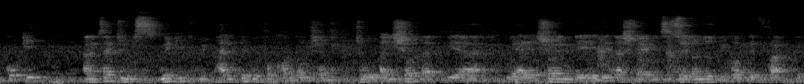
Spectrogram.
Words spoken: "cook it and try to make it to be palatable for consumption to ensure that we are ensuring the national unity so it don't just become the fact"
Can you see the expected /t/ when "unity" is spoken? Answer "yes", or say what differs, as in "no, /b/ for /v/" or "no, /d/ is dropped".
no, /s/ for /t/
